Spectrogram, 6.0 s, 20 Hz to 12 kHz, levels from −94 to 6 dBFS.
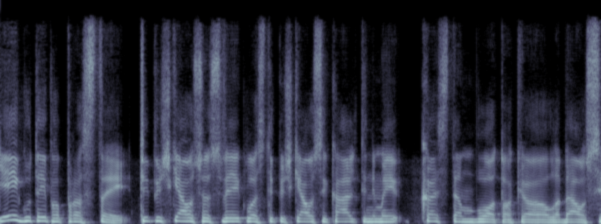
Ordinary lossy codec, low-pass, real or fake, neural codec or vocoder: MP3, 96 kbps; 10.8 kHz; fake; autoencoder, 48 kHz, 128 numbers a frame, DAC-VAE, trained on Japanese speech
